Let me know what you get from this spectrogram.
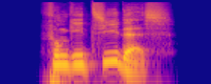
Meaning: genitive singular of Fungizid
- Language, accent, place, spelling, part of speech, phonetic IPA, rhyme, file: German, Germany, Berlin, Fungizides, noun, [fʊŋɡiˈt͡siːdəs], -iːdəs, De-Fungizides.ogg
